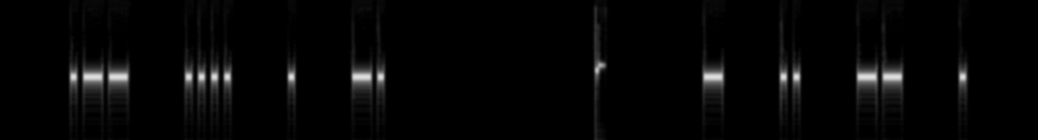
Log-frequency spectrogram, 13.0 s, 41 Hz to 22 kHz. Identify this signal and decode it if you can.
Morse code, heard as a keyed tone, about 15 wpm, spaced as for 9 wpm, 700 Hz. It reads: WHEN TIME
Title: 3x Character Spacing - Top 100 Words - 15wpm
